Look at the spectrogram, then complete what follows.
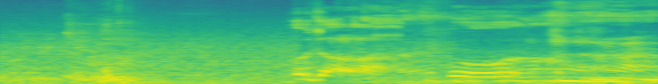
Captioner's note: old man's voice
